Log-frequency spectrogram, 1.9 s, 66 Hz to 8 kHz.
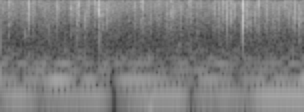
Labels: {"label": "biophony, midshipman", "recorder": "SoundTrap 500"}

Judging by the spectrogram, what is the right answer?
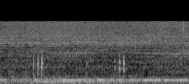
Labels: {"label": "anthrophony, boat engine", "recorder": "SoundTrap 500"}
{"label": "biophony, damselfish", "recorder": "SoundTrap 500"}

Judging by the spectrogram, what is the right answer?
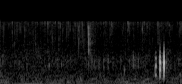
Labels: {"label": "biophony, damselfish", "recorder": "SoundTrap 500"}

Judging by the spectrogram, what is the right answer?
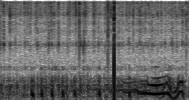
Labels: {"label": "biophony, cascading saw", "recorder": "HydroMoth"}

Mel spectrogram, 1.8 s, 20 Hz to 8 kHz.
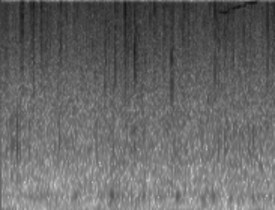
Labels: {"label": "biophony, dolphin", "recorder": "SoundTrap 500"}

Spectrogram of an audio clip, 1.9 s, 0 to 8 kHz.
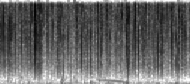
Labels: {"label": "biophony, cascading saw", "recorder": "SoundTrap 600 or HydroMoth"}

